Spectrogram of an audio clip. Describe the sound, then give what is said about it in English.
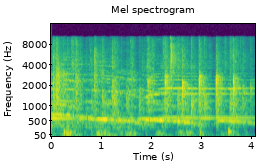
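Audience applause for a comedian being introduced at a comedy show: a dense, steady wash of many hands clapping that carries on without a break for the whole stretch. “Put your hands together for your first comedian, everybody.”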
